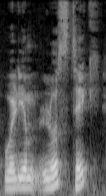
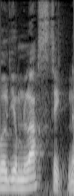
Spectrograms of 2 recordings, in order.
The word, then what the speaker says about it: William Lustig: Der Regisseur dieses Films, über den wir heute reden werden, der trägt den Namen, wenn wir ihn deutsch aussprechen, William Lustig. Ich werde die amerikanische Version bevorzugen und werde ihn William Lustig nennen.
